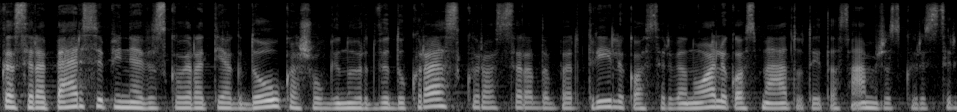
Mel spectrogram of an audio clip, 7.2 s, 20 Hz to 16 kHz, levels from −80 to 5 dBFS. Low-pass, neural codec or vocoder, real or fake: 14.4 kHz; none; real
